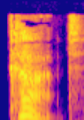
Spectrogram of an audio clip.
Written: cot

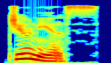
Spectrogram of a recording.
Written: junius

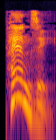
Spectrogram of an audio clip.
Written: pansy

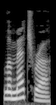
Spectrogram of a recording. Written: lemaitre

